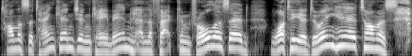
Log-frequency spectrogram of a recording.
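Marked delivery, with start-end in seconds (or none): 4.0-6.0 loud Liverpool Scouse accent. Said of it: "Which is my Beatles accent".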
